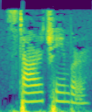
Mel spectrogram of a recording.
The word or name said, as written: star chamber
